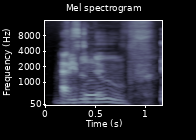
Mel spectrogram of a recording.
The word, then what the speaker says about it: Villeneuve: How do you pronounce it? – Villeneuve.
